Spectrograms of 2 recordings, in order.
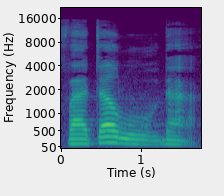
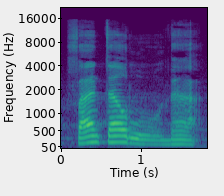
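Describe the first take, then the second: The two takes are said the same way.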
